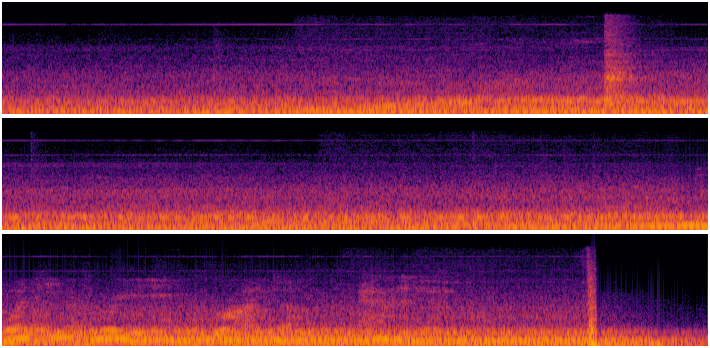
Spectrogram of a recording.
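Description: Steady engine drone and road rumble inside a moving articulated transit bus, with the engine note rising about two seconds in and a sharp click about three seconds in.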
